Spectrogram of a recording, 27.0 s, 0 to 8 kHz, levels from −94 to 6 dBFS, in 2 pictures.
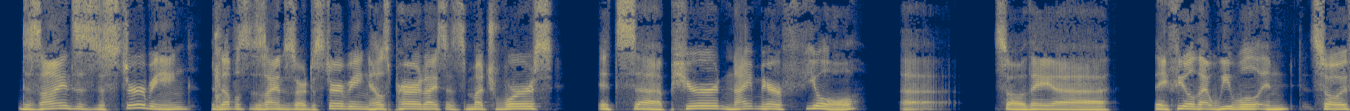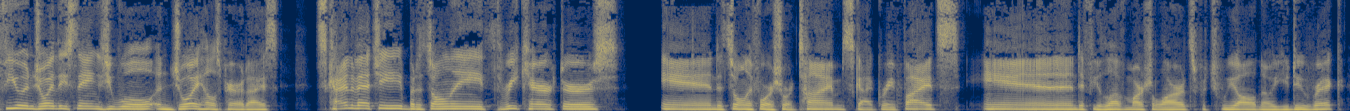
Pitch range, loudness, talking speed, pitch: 140-170 Hz, -15 LUFS, 160 wpm, 155 Hz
